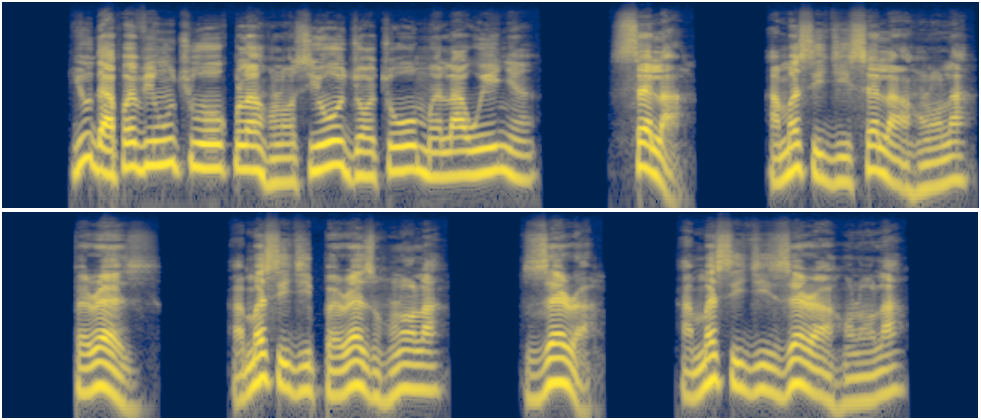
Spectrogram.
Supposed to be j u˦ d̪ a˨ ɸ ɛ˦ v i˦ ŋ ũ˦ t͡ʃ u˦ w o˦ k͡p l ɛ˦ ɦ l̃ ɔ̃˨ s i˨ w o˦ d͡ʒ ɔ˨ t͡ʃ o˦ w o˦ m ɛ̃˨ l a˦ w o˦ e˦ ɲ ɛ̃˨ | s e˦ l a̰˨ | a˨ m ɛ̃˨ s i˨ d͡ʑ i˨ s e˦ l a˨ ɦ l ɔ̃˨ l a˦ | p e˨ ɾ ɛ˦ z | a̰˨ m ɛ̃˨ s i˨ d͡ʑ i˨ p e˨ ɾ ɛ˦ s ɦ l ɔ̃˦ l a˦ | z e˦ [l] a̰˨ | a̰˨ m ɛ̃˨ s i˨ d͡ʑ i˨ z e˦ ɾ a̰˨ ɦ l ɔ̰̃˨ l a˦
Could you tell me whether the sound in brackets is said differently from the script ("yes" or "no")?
yes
